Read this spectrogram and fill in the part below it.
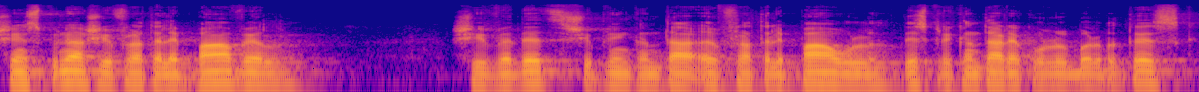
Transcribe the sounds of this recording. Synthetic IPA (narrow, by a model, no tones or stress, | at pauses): ʃiɨnspuneaʃifɾat̪e̞le̞pave̞l | ʃive̞d̪e̞t̪sʲʃipɾiŋkɨnt̪afɾat̪e̞le̞pauld̪e̞spɾe̞kɨnt̪aɾeakoɾulbərbət̪e̞sk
